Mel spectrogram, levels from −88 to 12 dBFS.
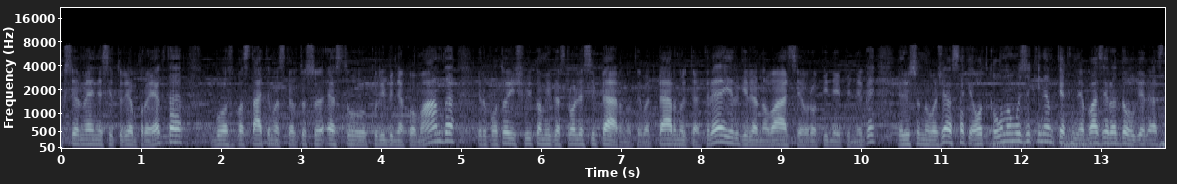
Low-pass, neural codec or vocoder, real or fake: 7.2 kHz; none; real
